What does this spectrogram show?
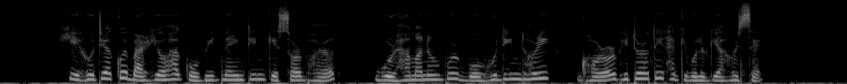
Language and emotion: Assamese, fearful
